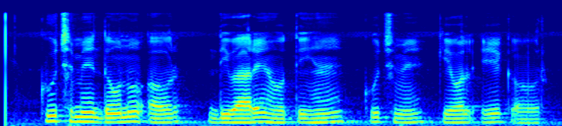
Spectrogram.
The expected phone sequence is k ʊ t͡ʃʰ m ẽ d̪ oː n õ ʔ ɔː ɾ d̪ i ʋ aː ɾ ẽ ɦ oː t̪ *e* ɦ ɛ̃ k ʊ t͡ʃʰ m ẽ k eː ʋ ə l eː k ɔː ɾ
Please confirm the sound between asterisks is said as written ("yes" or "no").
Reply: no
